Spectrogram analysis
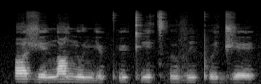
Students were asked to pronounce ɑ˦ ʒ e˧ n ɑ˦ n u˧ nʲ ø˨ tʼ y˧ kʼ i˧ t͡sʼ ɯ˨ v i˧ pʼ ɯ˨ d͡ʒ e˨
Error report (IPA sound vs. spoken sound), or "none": tʼ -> pʼ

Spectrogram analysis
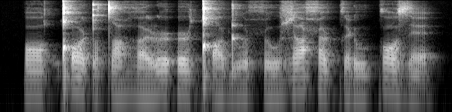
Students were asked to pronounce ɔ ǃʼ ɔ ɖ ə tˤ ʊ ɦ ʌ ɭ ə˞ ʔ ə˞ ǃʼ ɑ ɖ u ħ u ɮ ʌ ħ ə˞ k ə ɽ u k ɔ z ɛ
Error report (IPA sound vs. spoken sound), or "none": none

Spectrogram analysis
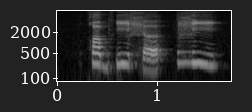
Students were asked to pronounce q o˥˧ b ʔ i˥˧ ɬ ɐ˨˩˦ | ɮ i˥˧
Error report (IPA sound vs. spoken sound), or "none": none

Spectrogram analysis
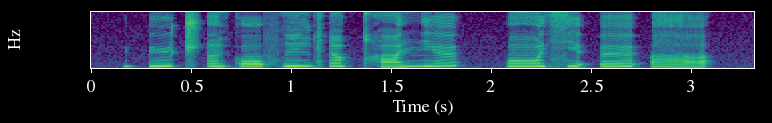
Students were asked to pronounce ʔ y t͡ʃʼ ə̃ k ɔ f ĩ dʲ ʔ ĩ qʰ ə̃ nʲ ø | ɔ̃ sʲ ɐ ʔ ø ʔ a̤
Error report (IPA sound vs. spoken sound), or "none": dʲ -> ɡ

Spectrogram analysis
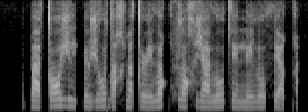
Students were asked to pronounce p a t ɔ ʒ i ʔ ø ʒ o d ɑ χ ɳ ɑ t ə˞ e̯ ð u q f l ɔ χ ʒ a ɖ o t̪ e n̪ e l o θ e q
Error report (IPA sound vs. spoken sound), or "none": ɖ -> ð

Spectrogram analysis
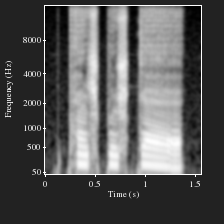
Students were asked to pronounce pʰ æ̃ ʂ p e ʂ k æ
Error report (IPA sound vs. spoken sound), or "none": e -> ø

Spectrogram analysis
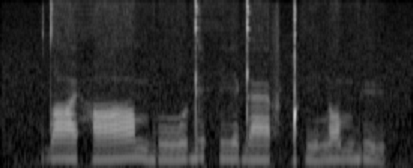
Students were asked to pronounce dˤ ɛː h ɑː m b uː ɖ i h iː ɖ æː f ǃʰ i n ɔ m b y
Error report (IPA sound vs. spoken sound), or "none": none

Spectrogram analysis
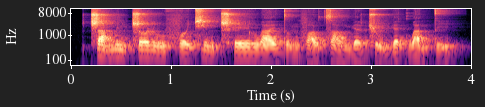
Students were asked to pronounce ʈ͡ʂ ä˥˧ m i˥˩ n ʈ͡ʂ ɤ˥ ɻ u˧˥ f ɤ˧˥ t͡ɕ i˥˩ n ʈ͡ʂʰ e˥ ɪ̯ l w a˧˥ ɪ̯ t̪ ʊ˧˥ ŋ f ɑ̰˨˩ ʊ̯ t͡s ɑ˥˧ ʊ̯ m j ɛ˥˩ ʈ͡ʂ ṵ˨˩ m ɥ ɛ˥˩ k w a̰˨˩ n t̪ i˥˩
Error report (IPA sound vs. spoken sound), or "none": j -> ɥ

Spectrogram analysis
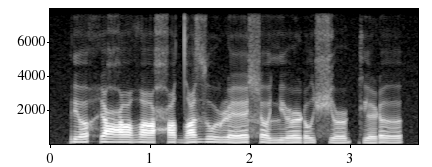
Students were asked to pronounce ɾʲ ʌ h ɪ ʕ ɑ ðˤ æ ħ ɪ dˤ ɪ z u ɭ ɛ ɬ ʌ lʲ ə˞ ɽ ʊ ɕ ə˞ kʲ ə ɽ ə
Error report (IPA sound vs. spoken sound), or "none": none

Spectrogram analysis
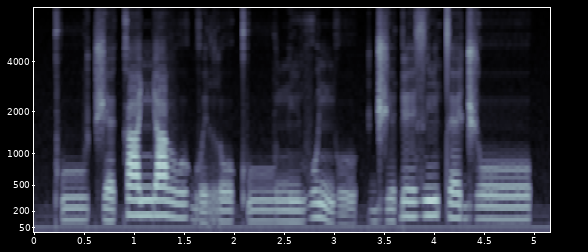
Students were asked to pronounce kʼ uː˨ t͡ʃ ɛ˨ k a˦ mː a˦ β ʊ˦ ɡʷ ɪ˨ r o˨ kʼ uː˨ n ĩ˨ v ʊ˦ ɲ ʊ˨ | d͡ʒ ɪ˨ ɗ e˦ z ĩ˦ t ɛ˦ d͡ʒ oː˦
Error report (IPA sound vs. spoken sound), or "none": mː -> ɲ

